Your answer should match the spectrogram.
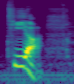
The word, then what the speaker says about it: Thea: So one pronunciation for Thea in the anglicization would be Thea, but it's also in the Greek pronounced with a silent H, so it'd be more like Tia.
